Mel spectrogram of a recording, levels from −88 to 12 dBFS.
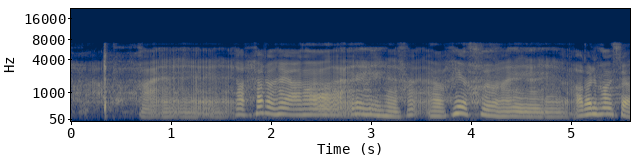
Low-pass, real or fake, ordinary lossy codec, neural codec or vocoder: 7.2 kHz; fake; none; autoencoder, 22.05 kHz, a latent of 192 numbers a frame, VITS, trained on one speaker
